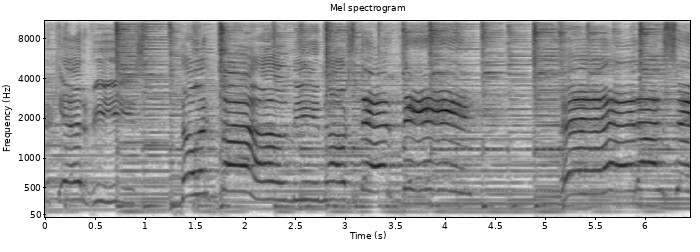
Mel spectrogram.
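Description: A man singing a slow melody with held, gliding notes, accompanied by a strummed acoustic guitar.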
